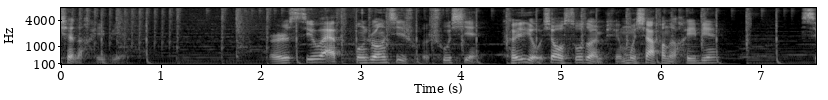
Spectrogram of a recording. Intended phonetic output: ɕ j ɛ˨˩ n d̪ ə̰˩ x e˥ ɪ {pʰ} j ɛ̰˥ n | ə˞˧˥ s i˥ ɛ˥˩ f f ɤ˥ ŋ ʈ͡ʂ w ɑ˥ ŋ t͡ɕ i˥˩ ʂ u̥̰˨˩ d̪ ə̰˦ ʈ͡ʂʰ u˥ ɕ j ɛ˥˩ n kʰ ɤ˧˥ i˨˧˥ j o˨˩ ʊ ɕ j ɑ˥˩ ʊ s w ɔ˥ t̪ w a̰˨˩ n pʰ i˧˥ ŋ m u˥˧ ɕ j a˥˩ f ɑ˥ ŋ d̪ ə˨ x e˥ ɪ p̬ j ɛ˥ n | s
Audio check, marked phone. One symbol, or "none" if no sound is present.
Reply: p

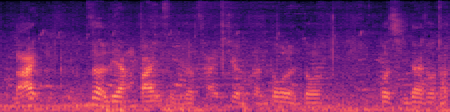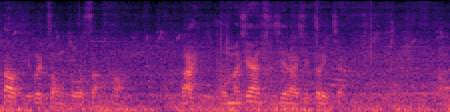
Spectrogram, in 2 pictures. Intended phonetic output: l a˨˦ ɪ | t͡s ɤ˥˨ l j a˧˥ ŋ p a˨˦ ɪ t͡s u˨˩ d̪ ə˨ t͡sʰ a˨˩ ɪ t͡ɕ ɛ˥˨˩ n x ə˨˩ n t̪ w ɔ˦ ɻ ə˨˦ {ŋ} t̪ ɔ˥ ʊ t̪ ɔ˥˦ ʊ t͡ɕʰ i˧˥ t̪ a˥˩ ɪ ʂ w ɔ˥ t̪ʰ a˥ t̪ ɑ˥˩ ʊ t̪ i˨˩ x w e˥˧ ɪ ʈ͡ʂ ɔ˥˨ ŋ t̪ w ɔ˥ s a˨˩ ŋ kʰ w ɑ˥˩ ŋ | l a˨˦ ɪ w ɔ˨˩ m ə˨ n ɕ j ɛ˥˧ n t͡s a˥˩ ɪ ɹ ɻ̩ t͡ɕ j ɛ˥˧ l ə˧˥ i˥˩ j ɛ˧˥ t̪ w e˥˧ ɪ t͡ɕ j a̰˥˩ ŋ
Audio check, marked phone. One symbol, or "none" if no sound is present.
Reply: n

